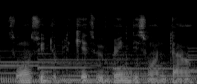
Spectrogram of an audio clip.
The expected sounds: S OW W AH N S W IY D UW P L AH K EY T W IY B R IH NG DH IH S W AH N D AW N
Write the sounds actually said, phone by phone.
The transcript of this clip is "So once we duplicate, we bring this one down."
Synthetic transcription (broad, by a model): S OW W AH N S W IY D UW P L AH K EY T W IY B R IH NG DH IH S W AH N D AW N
